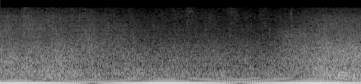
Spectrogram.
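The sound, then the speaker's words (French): Sea waves make a loud, continuous rushing wash with a deep low rumble underneath, easing briefly twice as the swells roll through. “Tu vois la mer qui nous bloque.”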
